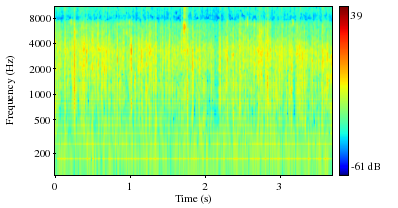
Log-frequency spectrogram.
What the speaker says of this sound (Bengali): দেখেন শব্দ করতেছে বৃষ্টিতে, হালকা হালকা বৃষ্টি নামতেছে, আবার ঘন বৃষ্টি নামে।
